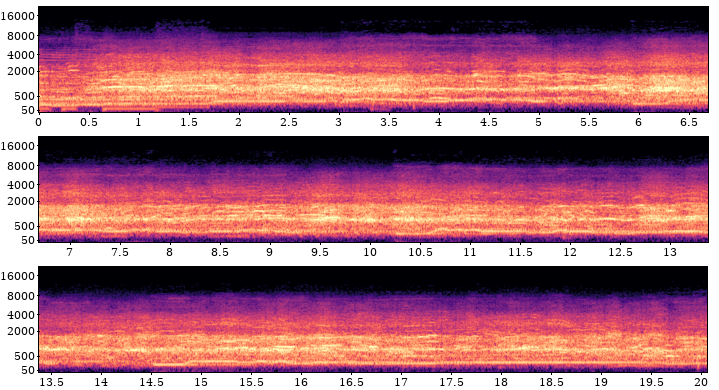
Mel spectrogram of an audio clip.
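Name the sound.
crowd shouting the takbir (Allahu Akbar) at a sermon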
